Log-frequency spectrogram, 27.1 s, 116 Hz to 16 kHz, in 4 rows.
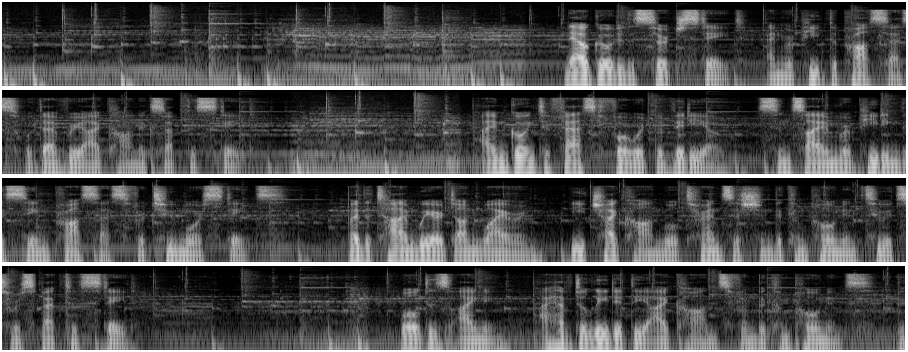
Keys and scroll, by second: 0.0-0.9 typing, 1.0 Return.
